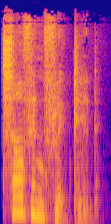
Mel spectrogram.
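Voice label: "self inflicted", British English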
